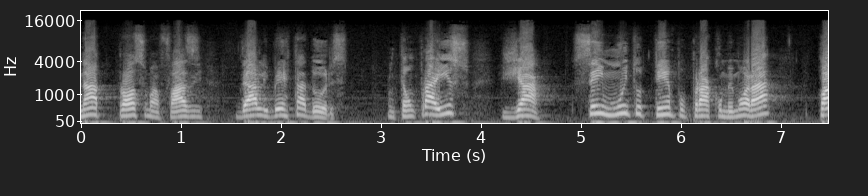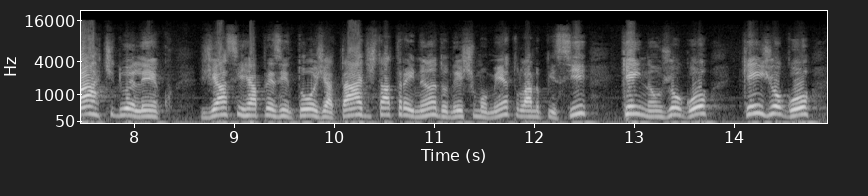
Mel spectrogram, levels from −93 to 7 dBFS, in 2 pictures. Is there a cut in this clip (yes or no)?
no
